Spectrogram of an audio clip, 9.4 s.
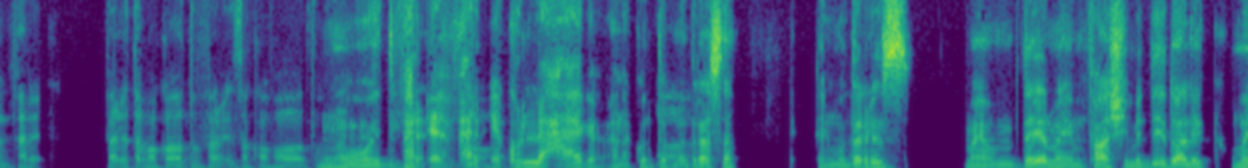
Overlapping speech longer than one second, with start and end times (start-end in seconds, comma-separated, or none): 2.4-3.8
